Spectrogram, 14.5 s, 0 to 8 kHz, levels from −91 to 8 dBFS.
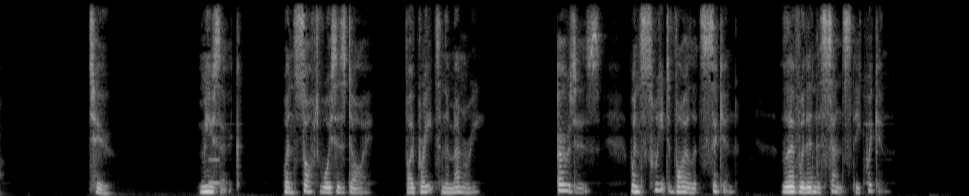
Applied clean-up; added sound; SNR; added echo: neural mask model DeepFilterNet 3.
